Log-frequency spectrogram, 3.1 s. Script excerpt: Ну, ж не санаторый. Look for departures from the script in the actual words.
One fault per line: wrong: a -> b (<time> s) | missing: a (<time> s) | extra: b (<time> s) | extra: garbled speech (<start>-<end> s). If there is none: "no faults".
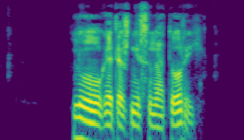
extra: гэта (1.3 s)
